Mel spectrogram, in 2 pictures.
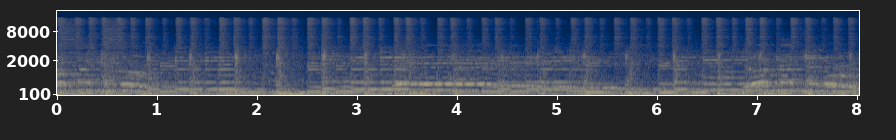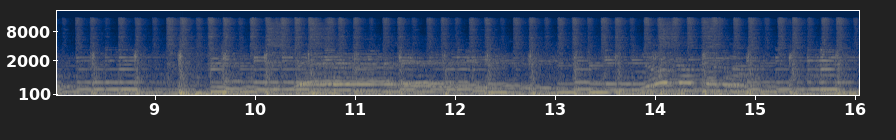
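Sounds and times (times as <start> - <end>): live rock band playing: 0.0 - 16.0.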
